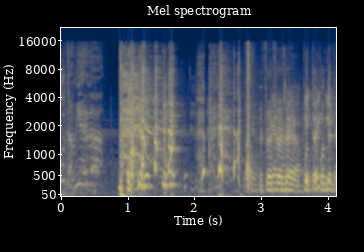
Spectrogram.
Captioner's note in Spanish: risas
